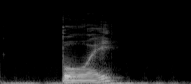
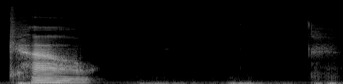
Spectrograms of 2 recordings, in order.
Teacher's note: So these two vowel sounds are both two vowels squeezed together. As we've seen before, when we make these sounds, the shape of our lips and mouth changes in the middle of the sound.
